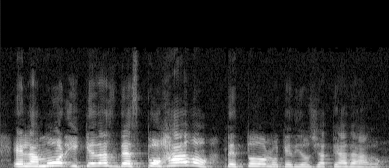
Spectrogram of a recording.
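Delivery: loud, driving preacher's cry; preaching at full force. Acted. Pastor warns the congregation of demons, preaching at full force. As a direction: hammer each line home to the church. Preaching against the devil's attacks.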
